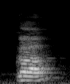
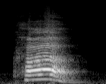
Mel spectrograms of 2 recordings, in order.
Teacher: जैसे मैंने ख कहा, थोड़ा सा क्या वायु कंठ से ज्यादा निकली तो महाप्राण हो गया ना, यही तो है महाप्राण।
